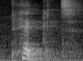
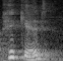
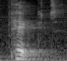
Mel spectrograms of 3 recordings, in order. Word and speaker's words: picked: I picked pumpkins now notice how I say the past tense here picked okay not picket picked I was probably four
